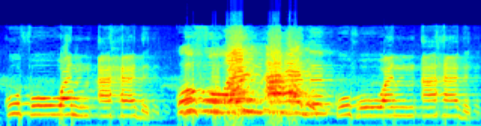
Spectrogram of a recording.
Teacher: ഫ ഫ ഫ വാവ് പറയുന്ന മഖ്റജ് എന്ന് പറയാൻ പാടില്ല ഫ അതേസമയത്ത് വാവ് പറയേണ്ടതോ വ രണ്ട് ചുണ്ടുകളെ കൊണ്ട് മാത്രമാണ്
